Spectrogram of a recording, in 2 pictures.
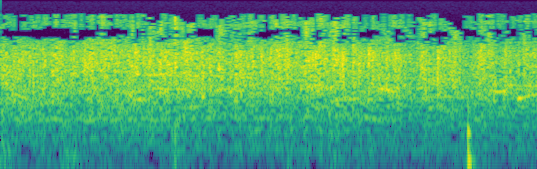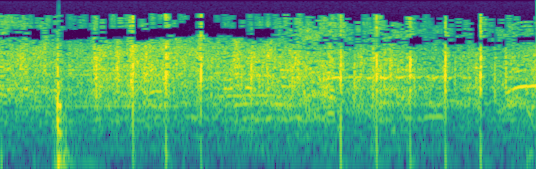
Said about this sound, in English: Oh, clap your hands to Him.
